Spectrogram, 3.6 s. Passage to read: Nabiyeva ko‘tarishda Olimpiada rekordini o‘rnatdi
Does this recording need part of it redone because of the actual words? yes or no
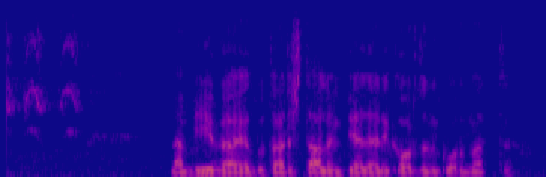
no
